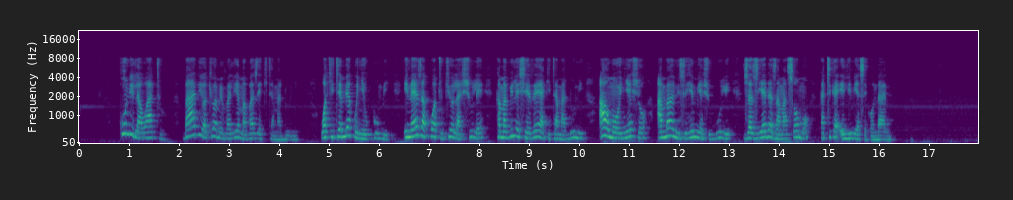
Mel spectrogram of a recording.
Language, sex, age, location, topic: Swahili, female, 25-35, Nairobi, education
